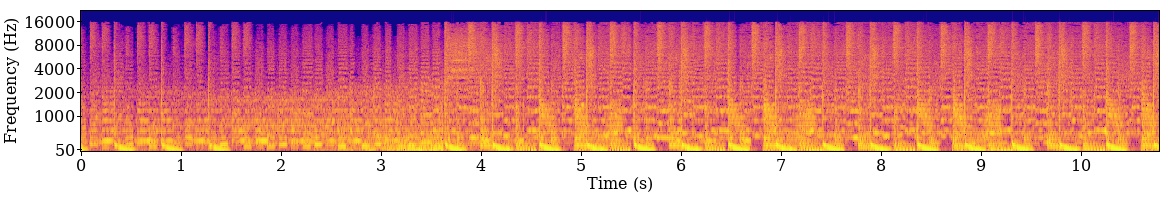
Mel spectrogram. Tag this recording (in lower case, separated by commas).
music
